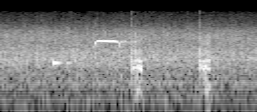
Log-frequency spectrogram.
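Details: Yellow-bellied marmot (Marmota flaviventris), the "whistle pig", gives a high-pitched, level whistle and short sharp chirps when worried, an alarm call warning other colony members of possible danger.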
